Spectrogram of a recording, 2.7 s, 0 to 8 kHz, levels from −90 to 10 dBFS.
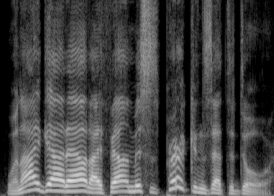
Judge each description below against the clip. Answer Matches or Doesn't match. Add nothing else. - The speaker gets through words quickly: Matches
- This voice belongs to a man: Matches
